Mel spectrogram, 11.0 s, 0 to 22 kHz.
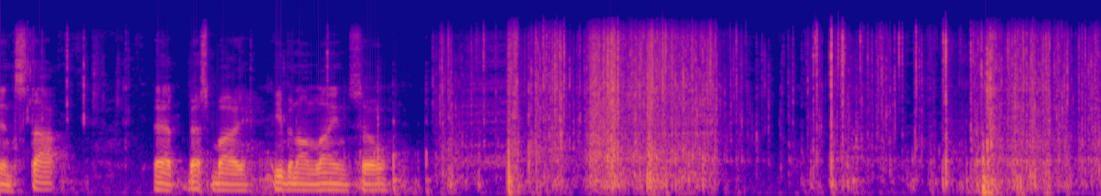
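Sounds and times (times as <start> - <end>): packaging rustling and crinkling: 4.3 - 11.0.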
